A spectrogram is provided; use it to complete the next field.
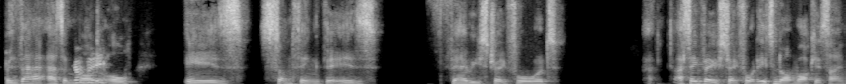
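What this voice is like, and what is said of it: Strained, fading voice. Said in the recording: “I'm losing my voice, which is usually a sign that I've talked enough.”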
